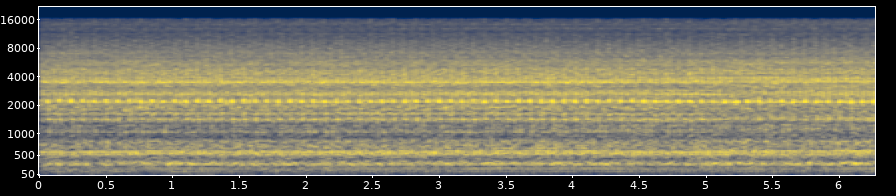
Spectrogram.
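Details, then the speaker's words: 2014 Kia Forte5 2.0 GDI, 41,000 miles, Amsoil 5W-30 synthetic, more warmed up, camcorder mic. Even, rapid injector ticking over a smooth idle with no irregular knocks. Normal warm idle. "This is what it sounds like with the engine more warmed"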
